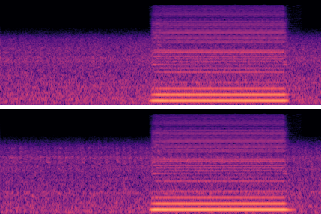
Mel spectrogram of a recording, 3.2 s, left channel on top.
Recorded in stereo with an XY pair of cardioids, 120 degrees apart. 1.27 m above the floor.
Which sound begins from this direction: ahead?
A phone buzzing, at 1.5 s.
